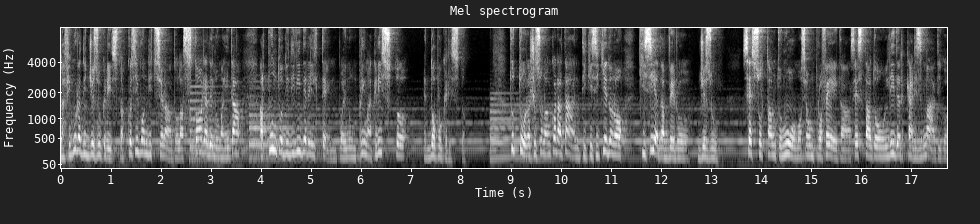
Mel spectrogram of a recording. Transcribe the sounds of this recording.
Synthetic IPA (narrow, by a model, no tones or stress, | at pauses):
lafiɡuːɾad̪id͡ʒezukɾist̪oakːozikːond̪it̪sːjonaːt̪olast̪ɔːɾjad̪elːumanit̪aalpunt̪od̪id̪iviːd̪eɾeilt̪ɛmpoenːumpɾiːmakɾist̪o | ɛd̪ːɔːp̬okɾist̪o | t̪ut̪ːoːɾat͡ʃisoːnoaŋkoːɾat̪ant̪ik̟ɪsːikjɛːd̪ono | k̟isiːad̪avːɛːɾo | d͡ʒezu | seɛsːolt̪ant̪ounwɔːmosɛumpɾofɛːt̪aseɛst̪aːt̪ounliːd̪erkaɾizmaːt̪iko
